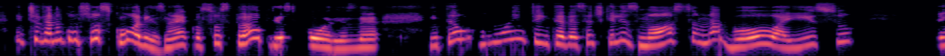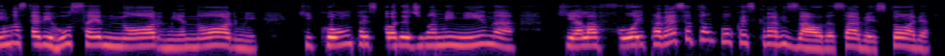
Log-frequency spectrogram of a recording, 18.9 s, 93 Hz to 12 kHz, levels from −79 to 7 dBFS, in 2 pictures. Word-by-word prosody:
e 350 Hz, -, -10 dB
tiveram 360 Hz, +1 st, 0 dB
com 385 Hz, -1 st, -1 dB
suas 405 Hz, +6 st, +1 dB
cores, 270 Hz, -, +2 dB
né, 230 Hz, +5 st, 0 dB
com 235 Hz, 0 st, -11 dB
as 225 Hz, -1 st, -2 dB
suas 280 Hz, -2 st, -5 dB
próprias 445 Hz, -, +3 dB, 0.2 s
cores, 185 Hz, -5 st, +6 dB
né, 200 Hz, +1 st, -2 dB, 0.5 s
então 350 Hz, -, -3 dB
muito 350 Hz, +7 st, -7 dB
interessante 265 Hz, 0 st, +1 dB
que -, -, -9 dB
eles 310 Hz, -3 st, -5 dB
mostram 280 Hz, +10 st, +1 dB
na 375 Hz, +5 st, -2 dB
boa 225 Hz, +1 st, +4 dB
isso. 255 Hz, -, -8 dB, 0.9 s
Tem 235 Hz, -, +2 dB
uma 285 Hz, +3 st, -4 dB
série 255 Hz, -2 st, +1 dB
russa 255 Hz, +3 st, -2 dB
enorme, 225 Hz, -3 st, -1 dB
enorme, 205 Hz, -3 st, -1 dB, 0.4 s
que 240 Hz, -, -12 dB
conta 250 Hz, +3 st, +3 dB
a -, -, +3 dB
história 235 Hz, 0 st, +1 dB
de 230 Hz, 0 st, -8 dB
uma 240 Hz, 0 st, -4 dB
menina, 245 Hz, -2 st, -3 dB, 0.4 s
que 235 Hz, -, -7 dB
ela 230 Hz, +2 st, +4 dB
foi 240 Hz, +2 st, +1 dB
parece 305 Hz, +9 st, 0 dB
até 400 Hz, -1 st, -4 dB
um 375 Hz, -, -4 dB
pouco 320 Hz, -3 st, -9 dB
a -, -, -3 dB
escrava 270 Hz, -1 st, -5 dB
Isaura 190 Hz, -7 st, +1 dB
sabe, 215 Hz, -1 st, -1 dB
a -, -, -2 dB
história, 195 Hz, 0 st, -2 dB
245 Hz, 150 wpm, -22 LUFS, 220-295 Hz, 0.9 s, cores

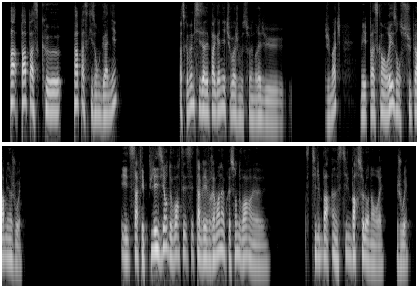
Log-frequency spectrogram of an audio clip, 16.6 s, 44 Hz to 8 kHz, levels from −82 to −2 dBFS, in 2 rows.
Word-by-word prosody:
Pas 195 Hz, 0 st, +7 dB
pas 195 Hz, +1 st, +5 dB
parce 170 Hz, -5 st, +1 dB
que 140 Hz, +4 st, +2 dB, 0.2 s
pas 185 Hz, -1 st, +5 dB
parce 170 Hz, -6 st, -3 dB
qu'ils 130 Hz, -3 st, -6 dB
ont 125 Hz, -, -4 dB
gagné. 130 Hz, -, -1 dB, 1.2 s
Parce -, -, -3 dB
que 140 Hz, -, -2 dB
même 170 Hz, +3 st, 0 dB
s'ils 155 Hz, -3 st, 0 dB
avaient 140 Hz, -2 st, +6 dB
pas 140 Hz, 0 st, +2 dB
gagné, 150 Hz, +2 st, 0 dB
tu 130 Hz, -, -11 dB
vois, 130 Hz, -, +2 dB
je 115 Hz, -, -9 dB
me 110 Hz, -, -7 dB
souviendrai 115 Hz, +1 st, -3 dB
du 100 Hz, -2 st, -6 dB, 0.8 s
du -, -, -8 dB
match, -, -, -4 dB, 0.4 s
mais 125 Hz, -1 st, 0 dB
parce 135 Hz, -3 st, -1 dB
qu'en 135 Hz, -3 st, 0 dB
vrai 165 Hz, +8 st, +6 dB
ils 180 Hz, -6 st, +1 dB
ont 130 Hz, -, -3 dB
super 130 Hz, +2 st, 0 dB
bien 130 Hz, -1 st, -3 dB
joué. 105 Hz, -3 st, -6 dB, 2.0 s
Et 125 Hz, -3 st, -2 dB
ça 135 Hz, +4 st, +2 dB
fait 130 Hz, +1 st, 0 dB
plaisir 160 Hz, +7 st, +4 dB
de -, -, 0 dB
voir, 140 Hz, +2 st, +1 dB
tu 150 Hz, -1 st, -5 dB
sais 140 Hz, +2 st, -10 dB
tu 140 Hz, -, +3 dB
avais 130 Hz, 0 st, +3 dB
vraiment 130 Hz, +5 st, +1 dB
l'impression 150 Hz, -2 st, -2 dB
de 140 Hz, -, -3 dB
voir, 130 Hz, 0 st, 0 dB
heu, 100 Hz, -1 st, -7 dB, 0.8 s
style 140 Hz, -2 st, -5 dB
ba 135 Hz, 0 st, +2 dB
un 140 Hz, -4 st, -2 dB
style 120 Hz, +5 st, -6 dB
Barcelone 135 Hz, -3 st, +3 dB
en 105 Hz, -, -2 dB
vrai 100 Hz, +1 st, -6 dB, 0.2 s
jouer. 105 Hz, 0 st, -4 dB
135 Hz, 205 wpm, -26 LUFS, 120-150 Hz, 2.0 s, Pas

